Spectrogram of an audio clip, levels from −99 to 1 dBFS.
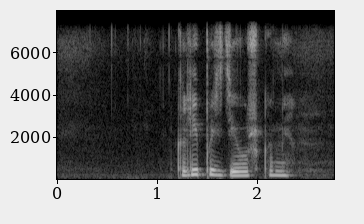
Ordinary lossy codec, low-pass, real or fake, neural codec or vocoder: none; 7.2 kHz; real; none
